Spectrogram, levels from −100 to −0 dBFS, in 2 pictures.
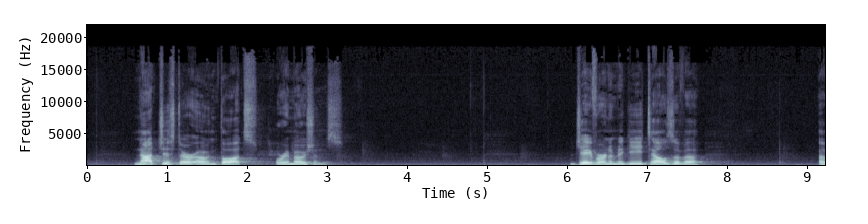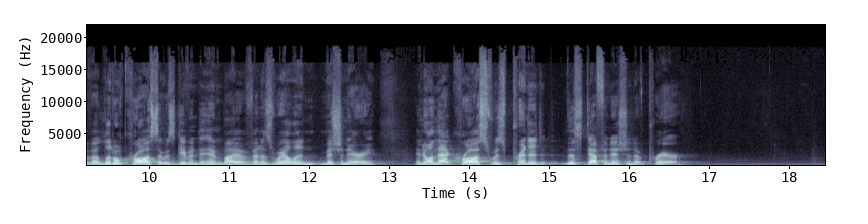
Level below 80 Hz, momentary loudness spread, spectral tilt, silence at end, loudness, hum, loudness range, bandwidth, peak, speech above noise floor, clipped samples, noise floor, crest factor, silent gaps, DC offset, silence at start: -58 dBFS; 12 LU; -6.5 dB/octave; 1.8 s; -21 LUFS; none; 7 LU; 19 kHz; -2 dBFS; 37 dB; under 0.1%; -57 dBFS; 20 dB; none; under 0.1%; 0.6 s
